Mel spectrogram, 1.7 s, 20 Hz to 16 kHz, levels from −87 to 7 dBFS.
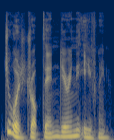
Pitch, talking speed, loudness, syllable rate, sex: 115 Hz, 210 wpm, -20 LUFS, 7.0 syllables/s, male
